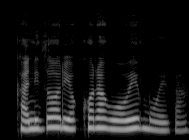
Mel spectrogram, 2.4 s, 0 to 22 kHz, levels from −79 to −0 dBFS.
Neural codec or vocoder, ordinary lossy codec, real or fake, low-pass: none; none; real; none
